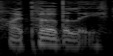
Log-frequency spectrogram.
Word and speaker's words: hyperbole: I couldn't pronounce it. When I read the word, hyperbole is what I came up with. I don't know why English is so difficult to read. But Hermie, who knows more about these things, told me it's pronounced hyperbole.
